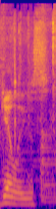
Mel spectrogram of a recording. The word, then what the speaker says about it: Gilles: it's pronounced sorry G I didn't know you were called Gillies like a suit I mean spelled different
